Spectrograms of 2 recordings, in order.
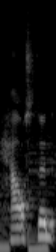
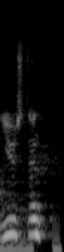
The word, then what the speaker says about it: Houston: the education in houston county yes it is pronounced houston not houston houston county has some amazing schools the base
